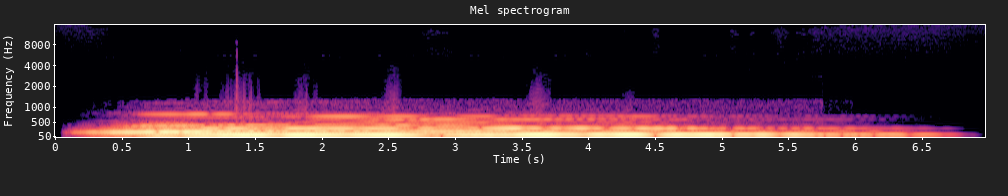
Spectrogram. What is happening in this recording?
rnd moan31
ambient organic moan sound
ambience, ambient, atmosphere, dark, horror, moan, organic, outdoor, random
